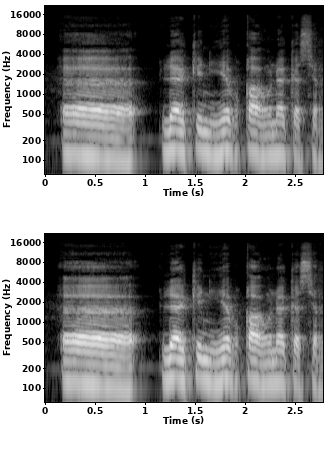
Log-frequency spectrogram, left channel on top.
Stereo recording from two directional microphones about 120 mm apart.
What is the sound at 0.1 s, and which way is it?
Speech, 25° right (ahead or behind).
